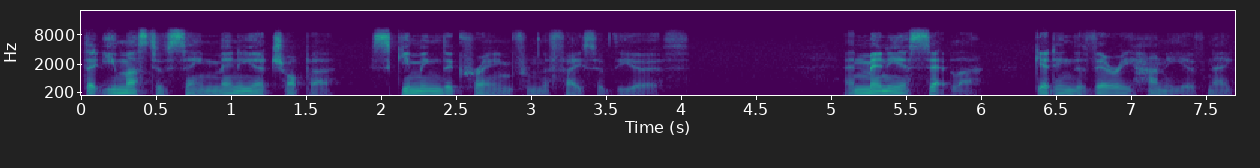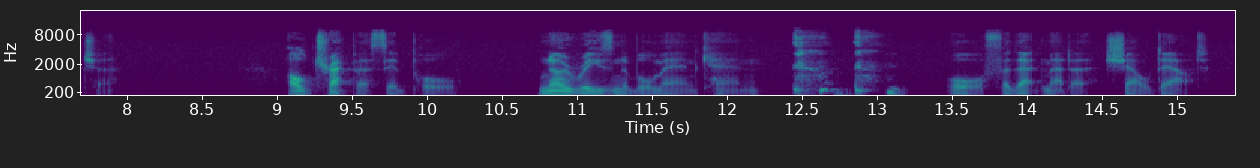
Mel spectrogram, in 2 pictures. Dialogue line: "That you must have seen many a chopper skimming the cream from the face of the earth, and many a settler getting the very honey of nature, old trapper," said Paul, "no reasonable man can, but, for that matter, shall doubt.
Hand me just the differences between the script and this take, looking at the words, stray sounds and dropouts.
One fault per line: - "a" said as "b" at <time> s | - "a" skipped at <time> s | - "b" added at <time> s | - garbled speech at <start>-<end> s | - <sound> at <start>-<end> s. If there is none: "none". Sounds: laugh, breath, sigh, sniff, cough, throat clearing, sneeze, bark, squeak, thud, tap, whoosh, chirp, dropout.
- cough at 12.4-13.2 s
- "but" said as "or" at 13.4 s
